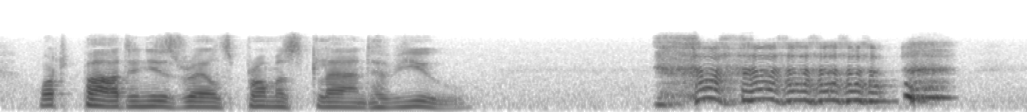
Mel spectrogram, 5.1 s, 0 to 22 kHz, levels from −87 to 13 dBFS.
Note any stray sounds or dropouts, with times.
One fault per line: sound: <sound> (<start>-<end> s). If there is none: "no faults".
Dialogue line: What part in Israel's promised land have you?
sound: laugh (3.3-4.8 s)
